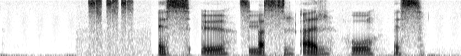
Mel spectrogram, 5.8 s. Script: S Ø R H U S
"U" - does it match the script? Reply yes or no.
no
